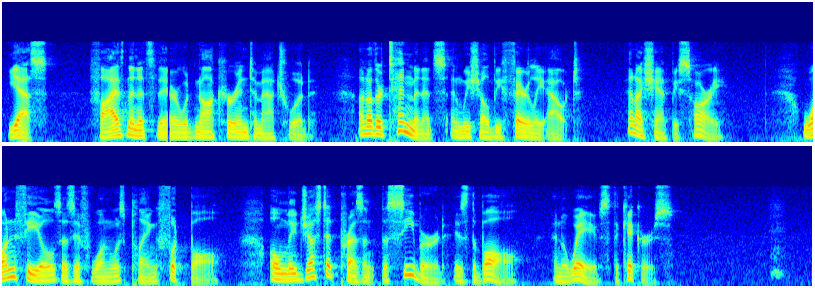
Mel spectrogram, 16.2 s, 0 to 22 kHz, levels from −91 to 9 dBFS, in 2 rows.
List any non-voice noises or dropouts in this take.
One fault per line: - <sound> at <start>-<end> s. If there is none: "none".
- dropout at 1.6-1.7 s
- sniff at 15.8-16.0 s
